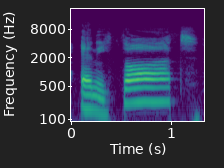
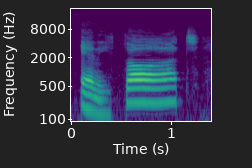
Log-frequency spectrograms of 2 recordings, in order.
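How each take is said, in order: Both takes have the same delivery.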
